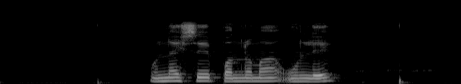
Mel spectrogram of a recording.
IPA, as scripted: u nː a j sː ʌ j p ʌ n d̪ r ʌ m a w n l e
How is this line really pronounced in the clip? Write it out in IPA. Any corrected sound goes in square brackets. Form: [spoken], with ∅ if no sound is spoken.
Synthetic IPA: u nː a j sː ʌ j p ʌ n d̪ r ʌ m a [u] n l e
